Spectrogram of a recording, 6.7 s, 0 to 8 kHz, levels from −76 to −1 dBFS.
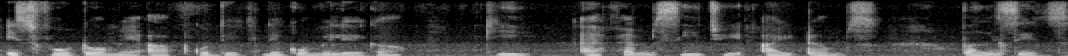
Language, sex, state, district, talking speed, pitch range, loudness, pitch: Hindi, female, Rajasthan, Bikaner, 110 wpm, 175-195 Hz, -21 LUFS, 185 Hz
